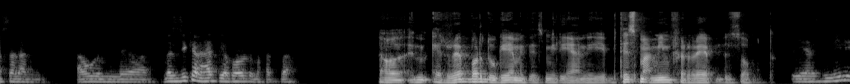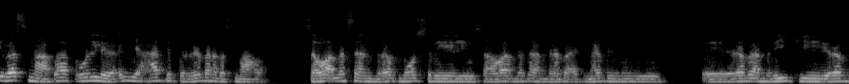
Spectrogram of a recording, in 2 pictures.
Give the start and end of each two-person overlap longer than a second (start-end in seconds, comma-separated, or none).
none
